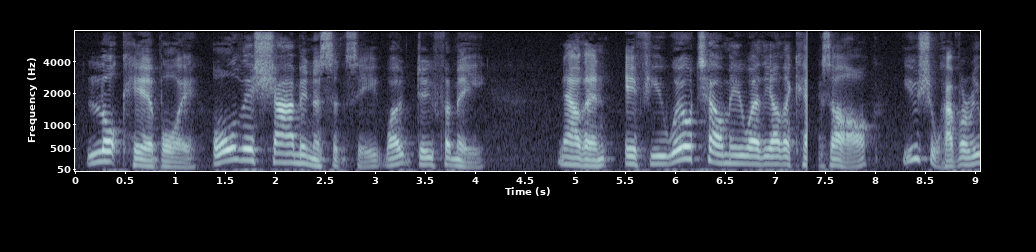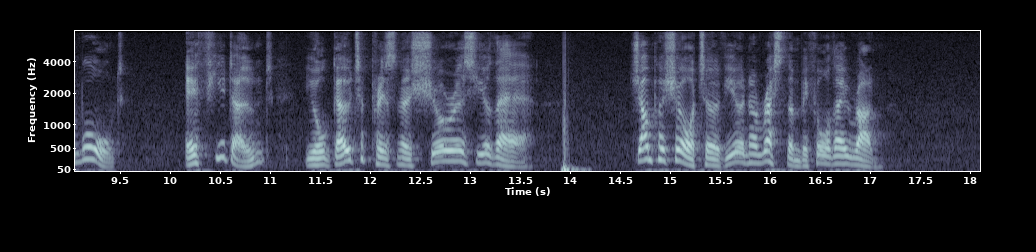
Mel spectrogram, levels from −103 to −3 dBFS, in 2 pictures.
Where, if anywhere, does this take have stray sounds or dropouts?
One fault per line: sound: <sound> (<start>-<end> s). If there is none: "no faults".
sound: dropout (7.3-7.4 s)
sound: thud (13.9-14.2 s)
